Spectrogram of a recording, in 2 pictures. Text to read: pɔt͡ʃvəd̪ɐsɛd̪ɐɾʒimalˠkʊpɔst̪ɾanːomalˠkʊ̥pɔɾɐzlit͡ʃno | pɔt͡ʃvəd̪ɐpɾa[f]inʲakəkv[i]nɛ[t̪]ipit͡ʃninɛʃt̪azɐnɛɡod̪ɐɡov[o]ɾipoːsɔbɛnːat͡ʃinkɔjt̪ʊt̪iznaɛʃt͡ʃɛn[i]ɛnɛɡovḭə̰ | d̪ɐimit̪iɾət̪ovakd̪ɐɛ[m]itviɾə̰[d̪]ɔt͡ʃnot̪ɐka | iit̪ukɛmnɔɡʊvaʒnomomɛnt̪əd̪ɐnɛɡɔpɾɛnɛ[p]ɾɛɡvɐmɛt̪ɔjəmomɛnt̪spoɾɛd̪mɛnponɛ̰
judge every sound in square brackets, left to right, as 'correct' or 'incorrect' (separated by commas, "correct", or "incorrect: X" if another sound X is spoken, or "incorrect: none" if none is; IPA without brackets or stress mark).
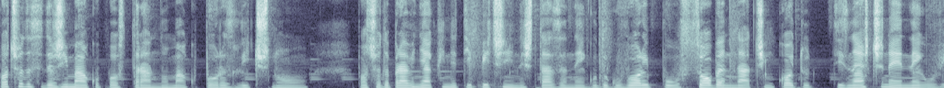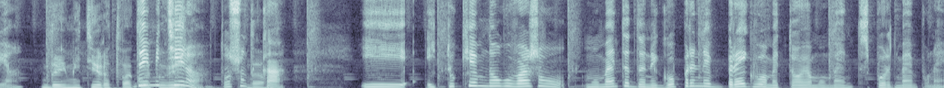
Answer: incorrect: v, correct, correct, incorrect: ɔ, incorrect: ɛ, correct, incorrect: t̪, incorrect: b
